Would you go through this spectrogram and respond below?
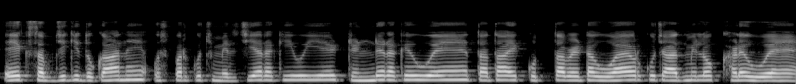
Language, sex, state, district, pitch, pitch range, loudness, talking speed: Hindi, male, Uttar Pradesh, Hamirpur, 195 Hz, 185-205 Hz, -16 LUFS, 220 wpm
